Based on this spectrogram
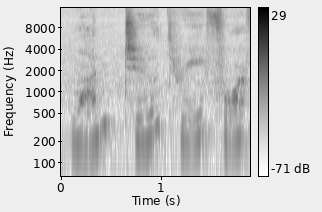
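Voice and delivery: whispered counting; whispering. Shown as a demonstration. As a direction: breathe the numbers softly.

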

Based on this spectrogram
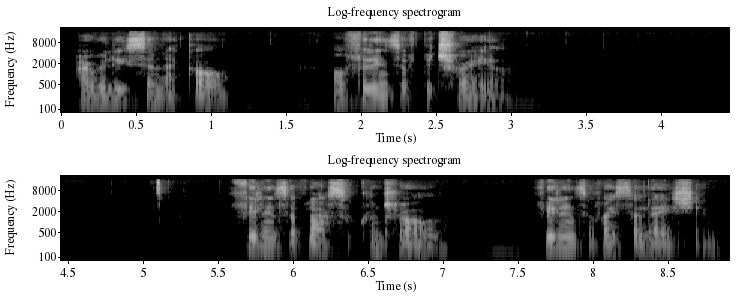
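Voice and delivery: measured monotone affirmations with long pauses; guided tapping recitation. Shown as a demonstration. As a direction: recite each phrase evenly and quietly, leaving room to repeat.

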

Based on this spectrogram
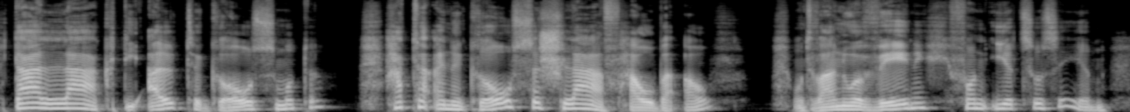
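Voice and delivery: ordinary delivery

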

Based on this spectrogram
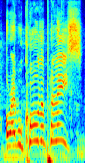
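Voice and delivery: high, indignant warning; hammed-up threatening cry; mock threat. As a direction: raise the voice in an outraged ultimatum. Threatens player in game.

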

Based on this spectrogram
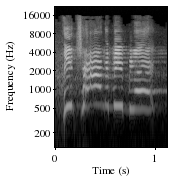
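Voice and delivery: very high, squeaky falsetto woman; Miss S. Retold or imitated. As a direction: shriek it in mock-scandalized falsetto. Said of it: "That's what she said".

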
